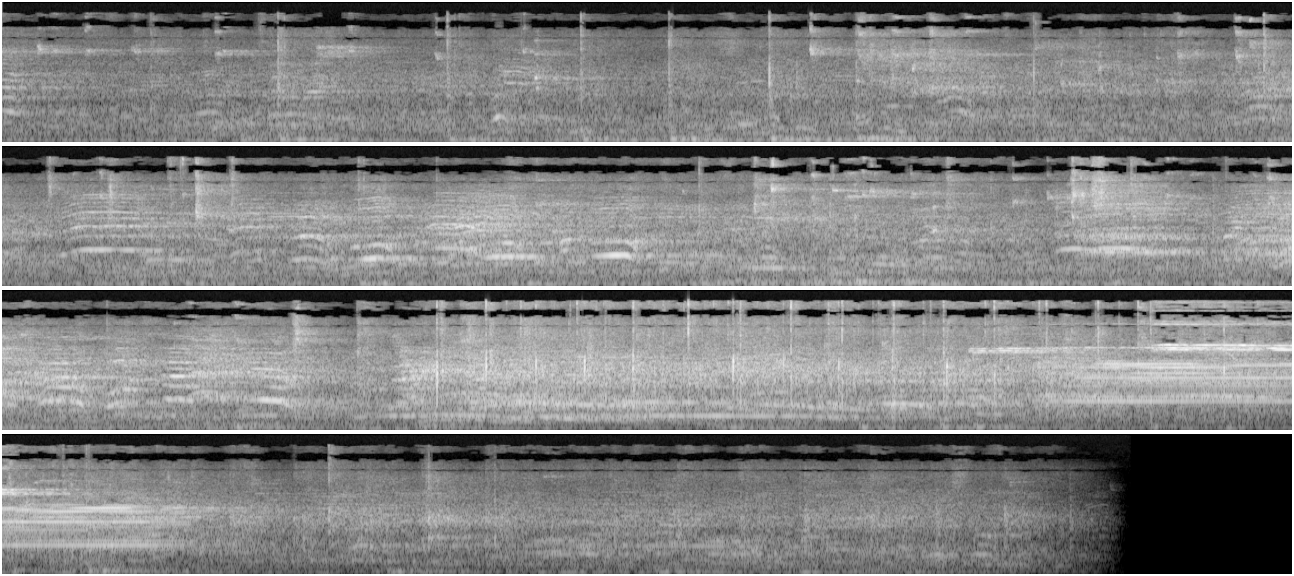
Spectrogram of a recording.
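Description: A crowd shouts and cheers in a large echoing gym.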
